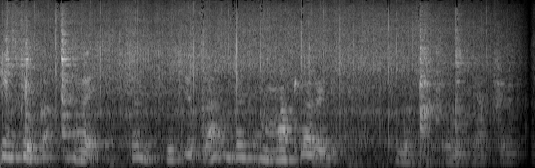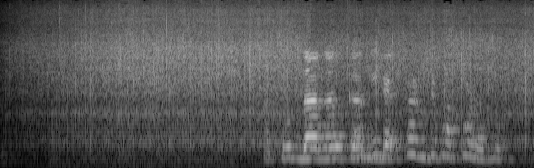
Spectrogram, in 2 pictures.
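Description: A hand mixing chopped raw onions and sliced starfruit in a metal pressure cooker, a moist squishing and rustling. About halfway through the sound cuts out briefly, then comes back as a steady hiss with more mixing sounds near the end.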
